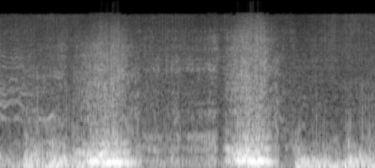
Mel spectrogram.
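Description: A large beast roars loudly and deeply.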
